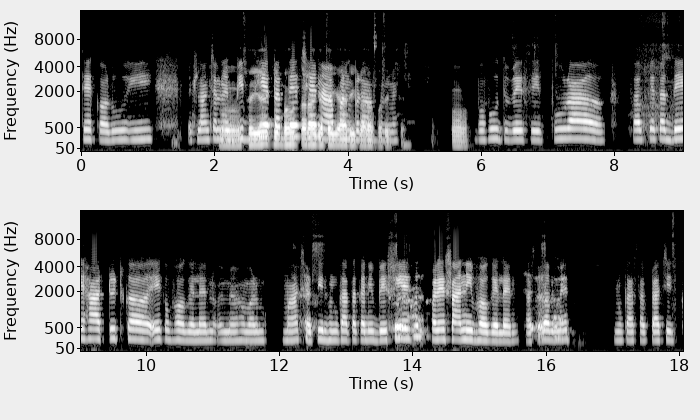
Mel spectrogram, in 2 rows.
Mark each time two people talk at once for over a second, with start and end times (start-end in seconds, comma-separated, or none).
2.1-4.8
